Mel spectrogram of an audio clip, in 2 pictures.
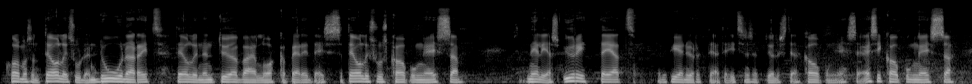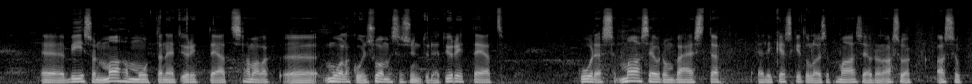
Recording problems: chatter from many people; faint; throughout; 25 dB below the speech

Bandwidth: 14.5 kHz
